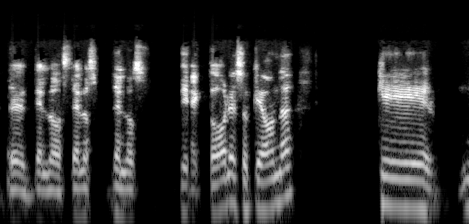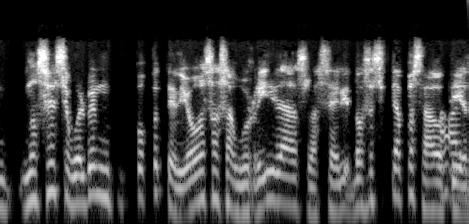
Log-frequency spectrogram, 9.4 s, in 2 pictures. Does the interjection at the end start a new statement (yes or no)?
yes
